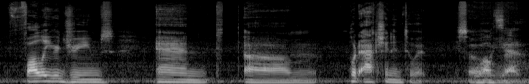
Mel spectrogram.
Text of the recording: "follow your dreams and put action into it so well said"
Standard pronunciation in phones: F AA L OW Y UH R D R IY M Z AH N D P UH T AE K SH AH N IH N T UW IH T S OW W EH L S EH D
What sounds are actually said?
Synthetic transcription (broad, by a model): F AA L OW Y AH R D R IY M Z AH N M P UH T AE K SH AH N IH N T UW IH T S OW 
